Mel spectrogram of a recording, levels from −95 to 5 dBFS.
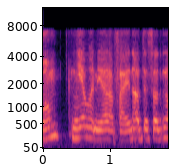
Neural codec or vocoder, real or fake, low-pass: codec, 16 kHz, 0.9 kbps, LongCat-Audio-Codec; fake; 7.2 kHz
